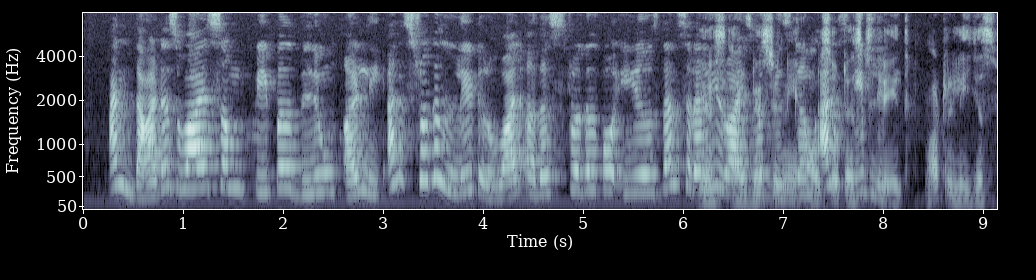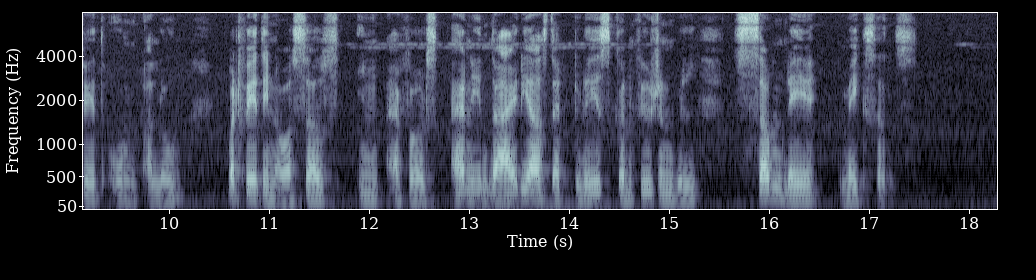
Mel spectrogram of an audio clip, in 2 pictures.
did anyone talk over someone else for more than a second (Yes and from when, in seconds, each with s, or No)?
Yes, from 6.2 s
